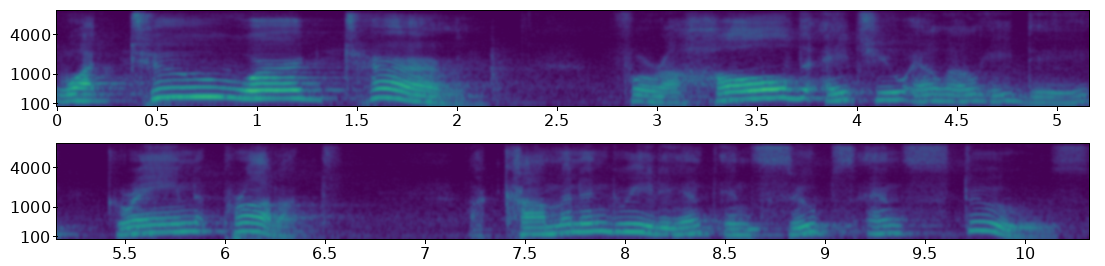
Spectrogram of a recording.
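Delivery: very slow, deliberate reading at a crawl. Host reads a quiz question aloud to the audience, reading very slowly. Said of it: "I will read it very slowly".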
